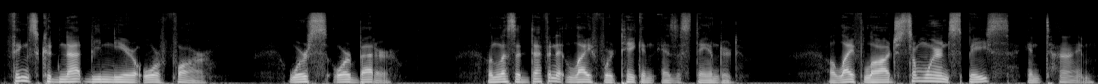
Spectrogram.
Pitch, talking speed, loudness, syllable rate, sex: 110 Hz, 145 wpm, -19 LUFS, 5.0 syllables/s, male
